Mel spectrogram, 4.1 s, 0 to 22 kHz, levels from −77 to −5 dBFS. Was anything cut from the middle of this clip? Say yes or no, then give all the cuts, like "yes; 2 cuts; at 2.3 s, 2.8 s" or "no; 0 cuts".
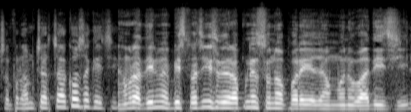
yes; 1 cut; at 1.1 s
